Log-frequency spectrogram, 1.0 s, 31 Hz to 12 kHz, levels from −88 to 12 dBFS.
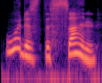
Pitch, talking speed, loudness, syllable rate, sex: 235 Hz, 235 wpm, -17 LUFS, 4.4 syllables/s, female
